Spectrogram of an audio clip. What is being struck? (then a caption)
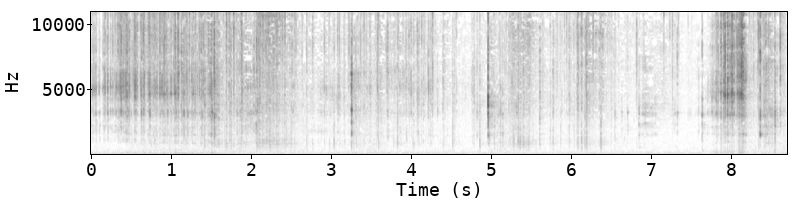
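Bar of soap cut with a steel blade. A steel utility blade shaves small cubes off a solid orange bar of soap held in the hand and scored into a grid, leaving crumbly flakes. Dry, bright scraping and crinkly shaving fill the clip, with a few sharp clicks standing out and a louder burst of shaving near the end.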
